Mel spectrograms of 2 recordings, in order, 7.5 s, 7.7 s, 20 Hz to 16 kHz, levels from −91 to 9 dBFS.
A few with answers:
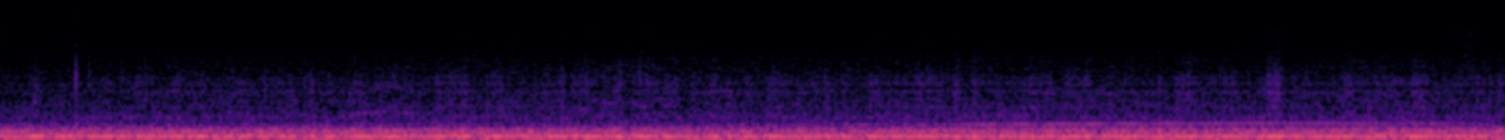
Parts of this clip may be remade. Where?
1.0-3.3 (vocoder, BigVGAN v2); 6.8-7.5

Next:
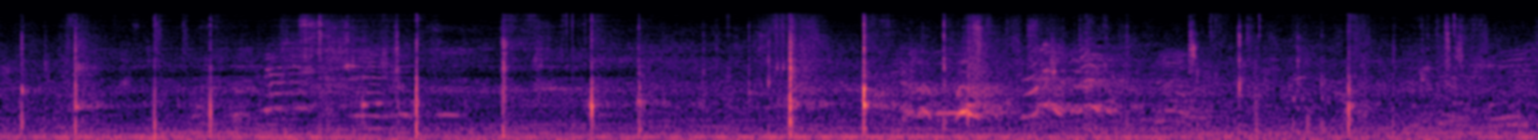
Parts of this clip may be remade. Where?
0.5-3.2 (codec, SNAC)

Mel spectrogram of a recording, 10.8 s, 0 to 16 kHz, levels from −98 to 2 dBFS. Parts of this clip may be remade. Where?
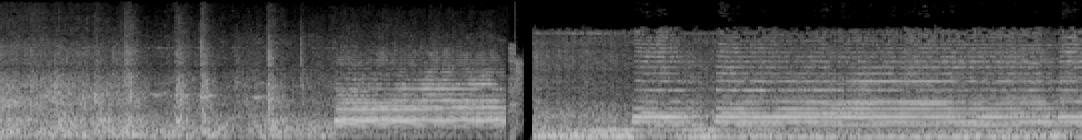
0.0-1.1 (vocoder, BigVGAN v2); 5.9-6.7; 8.2-8.7

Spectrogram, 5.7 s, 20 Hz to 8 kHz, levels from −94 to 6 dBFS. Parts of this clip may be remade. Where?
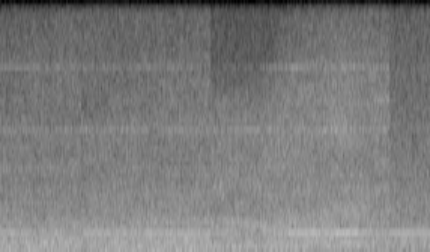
0.4-1.9 (codec, SNAC); 4.2-4.9

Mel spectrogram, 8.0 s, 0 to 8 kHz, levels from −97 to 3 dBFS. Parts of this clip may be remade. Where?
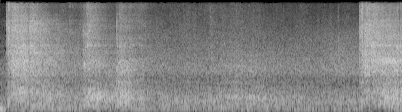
0.0-1.1 (codec, SNAC); 1.8-3.1; 7.5-8.0

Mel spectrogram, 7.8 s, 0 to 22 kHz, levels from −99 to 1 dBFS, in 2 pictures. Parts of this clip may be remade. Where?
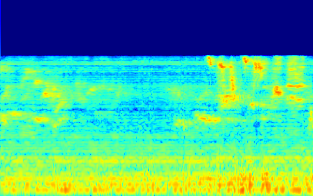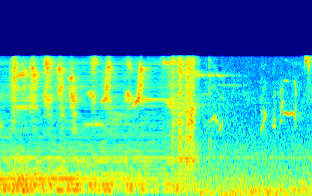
0.0-6.4 (vocoder, HiFi-GAN)

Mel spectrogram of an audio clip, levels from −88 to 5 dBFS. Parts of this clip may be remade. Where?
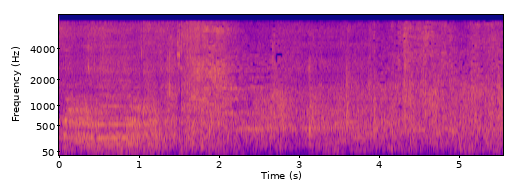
0.0-1.8 (codec, SNAC); 2.8-3.9

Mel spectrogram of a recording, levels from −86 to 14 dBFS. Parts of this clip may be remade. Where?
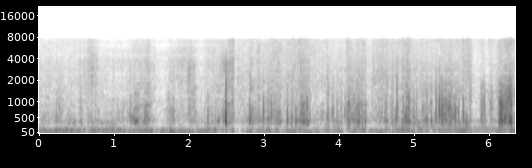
0.5-2.6 (codec, SNAC)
